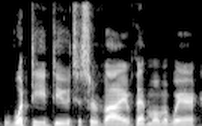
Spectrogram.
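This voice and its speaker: A man's voice: mid-range voice, moderate pace, dry recording. A man in casual podcast chat, telling stories with acted-out quotes. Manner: animated storyteller, acts out quotes.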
